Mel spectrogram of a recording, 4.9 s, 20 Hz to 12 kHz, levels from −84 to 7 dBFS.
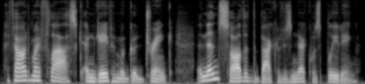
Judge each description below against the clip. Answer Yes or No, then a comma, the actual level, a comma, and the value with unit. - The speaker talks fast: Yes, fast, 260 wpm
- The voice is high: No, low, 135 Hz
